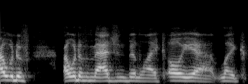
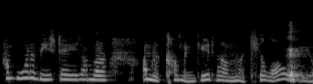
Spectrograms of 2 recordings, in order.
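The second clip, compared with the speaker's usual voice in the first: hushed, high-pitched, weird murmur, barely audible; 5 semitones higher, 12 dB quieter than usual. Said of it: "weirdo with your weirdo voice".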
